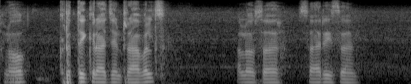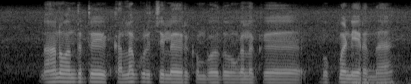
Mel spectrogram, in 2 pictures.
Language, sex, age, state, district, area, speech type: Tamil, male, 18-30, Tamil Nadu, Kallakurichi, rural, spontaneous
